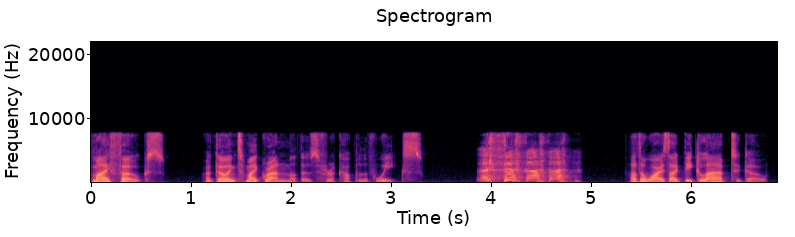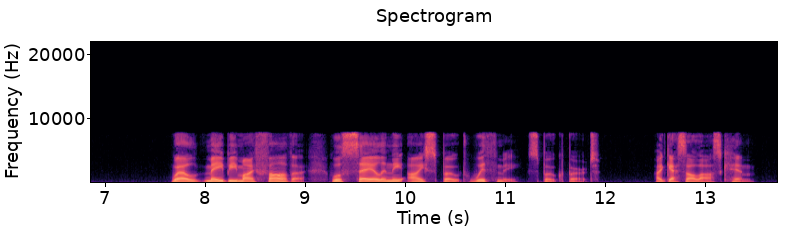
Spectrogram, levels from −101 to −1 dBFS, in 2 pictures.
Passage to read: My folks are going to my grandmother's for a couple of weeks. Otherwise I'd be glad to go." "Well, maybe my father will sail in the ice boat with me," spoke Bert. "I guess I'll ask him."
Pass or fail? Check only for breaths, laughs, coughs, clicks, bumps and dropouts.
fail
